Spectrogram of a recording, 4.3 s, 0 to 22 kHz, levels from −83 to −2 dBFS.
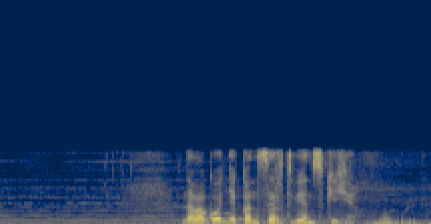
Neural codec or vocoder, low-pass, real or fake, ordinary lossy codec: none; 7.2 kHz; real; none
